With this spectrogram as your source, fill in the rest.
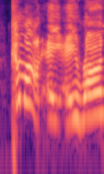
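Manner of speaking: very high-register, very slow, drawn-out teacher voice. Describing a comedian's substitute teacher sketch: Keegan-Michael Key substitute teacher voice. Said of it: "that sort of voice that he does".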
